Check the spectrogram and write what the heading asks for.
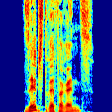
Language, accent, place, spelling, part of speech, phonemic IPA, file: German, Germany, Berlin, Selbstreferenz, noun, /ˈzɛlpstʁefeˌʁɛnt͡s/, De-Selbstreferenz.ogg
- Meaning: self-reference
